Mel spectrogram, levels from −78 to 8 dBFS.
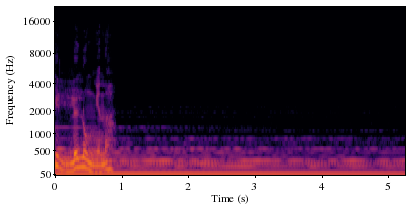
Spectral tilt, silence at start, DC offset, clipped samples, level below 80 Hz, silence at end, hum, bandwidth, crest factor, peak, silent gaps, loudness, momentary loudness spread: -8.5 dB/octave; 0 s; under 0.1%; under 0.1%; -32 dBFS; 0 s; none; 8.8 kHz; 20 dB; -8 dBFS; none; -30 LUFS; 16 LU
